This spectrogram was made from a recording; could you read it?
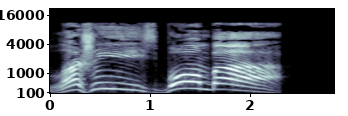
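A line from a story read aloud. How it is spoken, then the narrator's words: Shouted mid-leap. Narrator (Russian): Второе слово он орал уже в полете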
